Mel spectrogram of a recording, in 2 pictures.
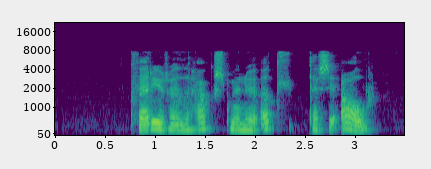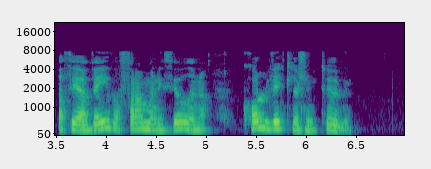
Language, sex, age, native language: Icelandic, female, 40-49, Icelandic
